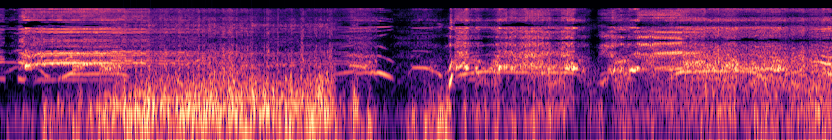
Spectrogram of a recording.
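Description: Two women screaming again and again, in long high cries broken by short breaths, as a slingshot ride flings them about. Wind rushes over the microphone underneath.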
